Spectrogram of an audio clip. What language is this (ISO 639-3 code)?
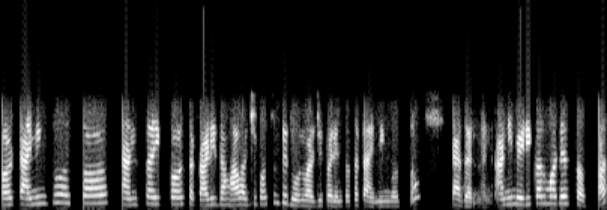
mar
